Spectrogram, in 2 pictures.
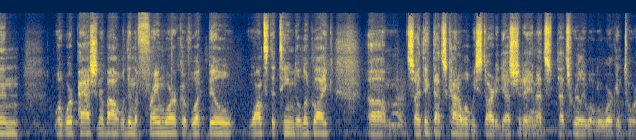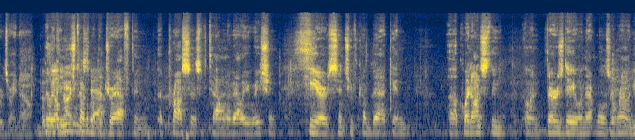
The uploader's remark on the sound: press conference at Gillette Stadium on Tuesday, April 18, 2023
